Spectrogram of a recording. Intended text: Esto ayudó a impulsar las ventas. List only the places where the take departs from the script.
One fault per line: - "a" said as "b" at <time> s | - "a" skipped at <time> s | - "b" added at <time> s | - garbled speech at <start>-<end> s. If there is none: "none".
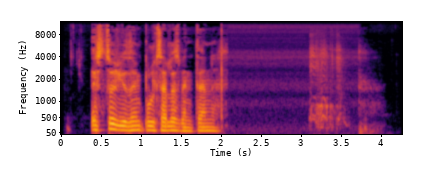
none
